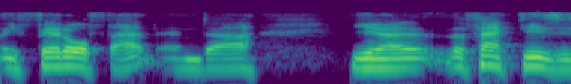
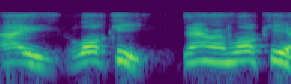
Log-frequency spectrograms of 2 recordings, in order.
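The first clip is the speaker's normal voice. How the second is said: higher-pitched imitation of a fan's call; retold yell; 7 semitones higher than usual. Retelling a bloke mistaking him for Lockyer, high mock yell. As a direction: mimic a bloke hailing a footballer in the street. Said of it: "And he yells out".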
